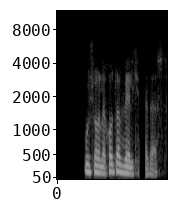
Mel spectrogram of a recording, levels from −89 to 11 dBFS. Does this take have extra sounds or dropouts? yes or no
yes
